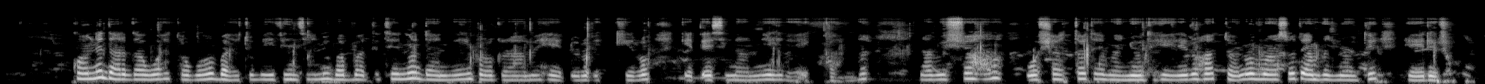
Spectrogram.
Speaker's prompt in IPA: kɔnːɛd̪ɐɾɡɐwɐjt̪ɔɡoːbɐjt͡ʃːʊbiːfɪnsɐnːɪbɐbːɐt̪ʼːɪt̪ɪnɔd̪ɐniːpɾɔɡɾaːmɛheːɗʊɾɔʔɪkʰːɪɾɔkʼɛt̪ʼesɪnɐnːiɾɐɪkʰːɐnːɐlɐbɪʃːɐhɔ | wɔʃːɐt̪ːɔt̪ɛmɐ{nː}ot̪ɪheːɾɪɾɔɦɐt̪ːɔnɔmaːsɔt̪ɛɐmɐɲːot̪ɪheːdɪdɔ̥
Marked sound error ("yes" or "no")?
yes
